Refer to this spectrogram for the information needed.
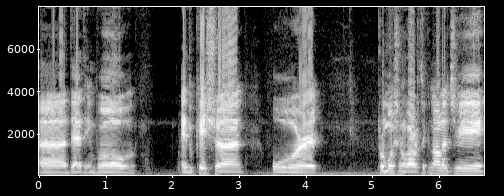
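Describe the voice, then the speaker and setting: Using a monotone, flat intonation, a man with an Italian accent speaks very slowly in a medium pitch with a bright, sharp tone. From Italy. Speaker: blockchain foundation representative. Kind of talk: casual interview. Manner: hesitant, many fillers.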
